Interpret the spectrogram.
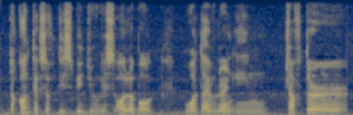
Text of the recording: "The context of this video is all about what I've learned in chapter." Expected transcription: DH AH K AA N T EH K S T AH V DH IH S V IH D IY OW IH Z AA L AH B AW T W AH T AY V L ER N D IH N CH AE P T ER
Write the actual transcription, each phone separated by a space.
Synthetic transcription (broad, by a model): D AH K AA N T EH K S T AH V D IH S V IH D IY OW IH S AA L AH B AW T W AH T AY V L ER N IH N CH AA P T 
